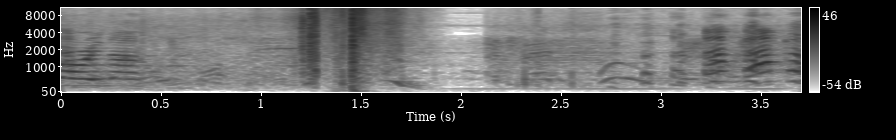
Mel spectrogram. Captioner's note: bag thudding; group laughing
